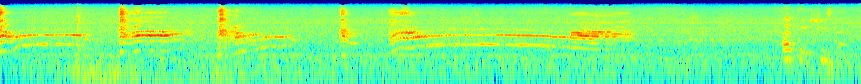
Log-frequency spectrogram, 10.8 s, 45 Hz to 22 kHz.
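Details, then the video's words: Female Alaskan Malamute and Siberian Husky mix pup, 20 days old, howling together with a boy; drawn-out wavering howls that rise then slowly fall, several in a row with short yelps between, over a steady low hum. "our 20 day old pup howling"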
